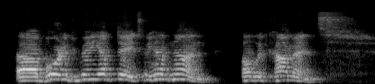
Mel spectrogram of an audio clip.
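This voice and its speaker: A man's voice with audible room echo. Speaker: select board chair. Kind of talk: public meeting chairing. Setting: town meeting room. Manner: fast.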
